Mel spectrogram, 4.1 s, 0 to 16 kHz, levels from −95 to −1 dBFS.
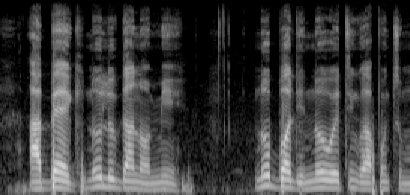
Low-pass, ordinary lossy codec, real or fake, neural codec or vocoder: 14.4 kHz; Opus, 64 kbps; real; none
